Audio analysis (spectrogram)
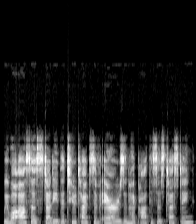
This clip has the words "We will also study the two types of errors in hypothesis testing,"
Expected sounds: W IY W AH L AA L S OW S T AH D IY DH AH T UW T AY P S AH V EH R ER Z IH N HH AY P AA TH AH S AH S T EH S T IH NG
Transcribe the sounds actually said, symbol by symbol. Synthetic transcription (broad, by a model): W IY W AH L AA L S OW S T AH D IY DH AH T UW T AY P S AH V EH R ER Z IH N HH AY P AA TH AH S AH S T EH S T IH NG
